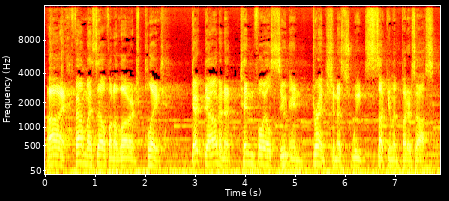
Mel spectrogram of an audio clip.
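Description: A man's voice: medium pitch, a little slow, sharp tone, faint music behind. A man as a pompous pulp space hero. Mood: dramatic narration. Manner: overblown, earnest bravado. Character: brave, pompous square-jawed space-adventure hero. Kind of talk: pulp radio serial parody with hardboiled narration.

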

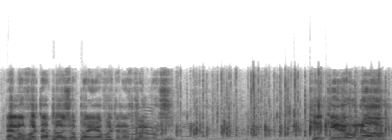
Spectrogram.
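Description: A man's voice: on the high side, expressive, a little fast. A man with a Mexican accent working a crowd as a street comedian, bantering in a teasing, cheeky way. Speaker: street clown comedian hosting a live show. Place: outdoor public park in a city. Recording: outdoor urban noise, crowd around.

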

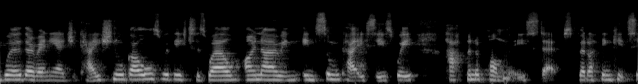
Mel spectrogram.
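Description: A woman's voice: mid-range voice, breathy edge, rough recording. A middle-aged woman hosting a panel discussion over a video call, talking with many fillers and restarts. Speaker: panel host.

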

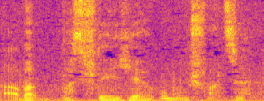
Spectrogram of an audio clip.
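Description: An actor playing a troubled, courteous gentleman archaeologist haunted by his past, speaking formally and broodingly in an audio drama. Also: rumbling low, fairly quick, background noise. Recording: rainy street ambience, thunder.

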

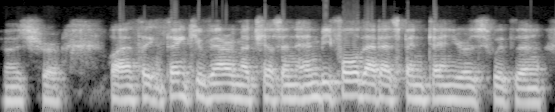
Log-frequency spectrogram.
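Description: French-accented man, halting and repetitive. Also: mid-range voice, fairly even intonation, a little mellow. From France. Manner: hesitant, many repeated words and fillers, laughs often. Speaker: company CEO guest. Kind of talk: conversational interview. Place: office. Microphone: video call. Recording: slightly dull video call audio.

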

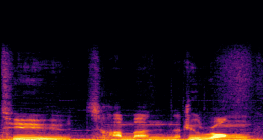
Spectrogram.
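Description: A man's voice: fairly low pitch, level tone, extremely slow, darkish tone. Chatty guy in his 30s hosting a food show, lapel mic, music playing under him. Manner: upbeat, chatty, playful. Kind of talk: casual food vlog presenting. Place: outdoors and in an open-air food centre. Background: background music.

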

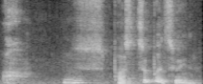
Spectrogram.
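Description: An actor playing a laconic, sardonic Bavarian police detective with a deadpan delivery. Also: male voice, normal speed, slight background noise, close to an everyday voice. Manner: dry, deadpan.

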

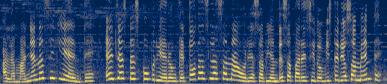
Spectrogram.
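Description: A woman's voice: extremely high pitch, animated, brisk, fairly bright tone, faint music behind. A woman voicing a bookish, self-assured little girl detective in a dubbed children's cartoon, wordy and dramatic. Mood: storytelling.

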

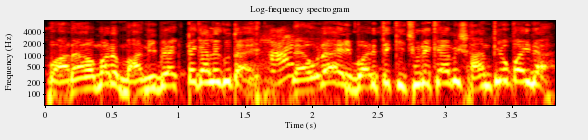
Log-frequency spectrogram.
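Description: Cartoon grandpa, male, played by a man: crude, cranky, extremely quick delivery, slightly raised pitch. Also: big pitch swings, crowd noise. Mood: irritated. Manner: grumbling, crude. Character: irritable, foul-mouthed grandfather in a comedy cartoon. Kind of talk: comedy cartoon voice acting.

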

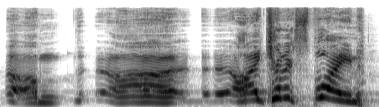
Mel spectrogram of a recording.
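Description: A man voicing a flustered, kindly, awkward young man with an expressive delivery in an animated roleplay. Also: very high voice, slow pace, full character voice. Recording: background music under dialogue.

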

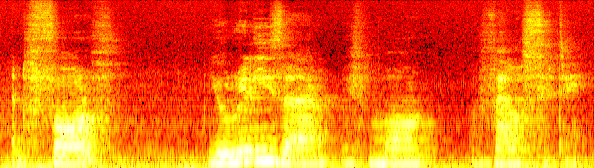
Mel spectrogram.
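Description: A woman in her forties whose first language is Czech, teaching pronunciation to camera and demonstrating sounds slowly and reassuringly. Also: fairly low pitch, flat delivery, warm tone, slight background noise. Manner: slow, deliberate, reassuring, repeats sounds to demonstrate. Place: indoor room with wooden door and bookshelf. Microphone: fixed camera at mid distance. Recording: roomy echo.

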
